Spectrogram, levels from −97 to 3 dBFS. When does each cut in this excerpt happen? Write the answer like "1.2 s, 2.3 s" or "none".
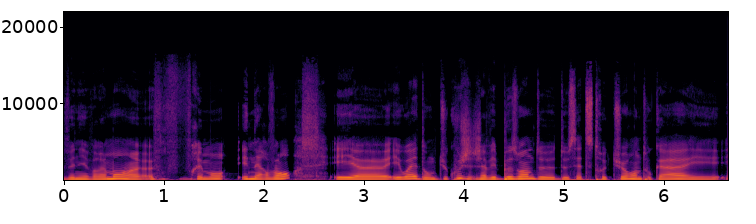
none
